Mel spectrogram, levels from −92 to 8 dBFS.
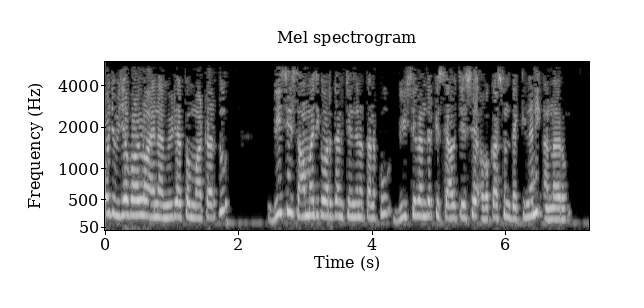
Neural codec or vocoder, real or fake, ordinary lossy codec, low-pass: none; real; none; 5.4 kHz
